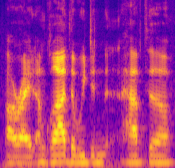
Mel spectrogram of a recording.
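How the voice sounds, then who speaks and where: A young man streaming a game, chatting casually in a laid-back, chuckling way with a fairly high-pitched voice. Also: completely flat delivery, normal speed, a bit bright, soft background music. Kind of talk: casual live gameplay commentary.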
